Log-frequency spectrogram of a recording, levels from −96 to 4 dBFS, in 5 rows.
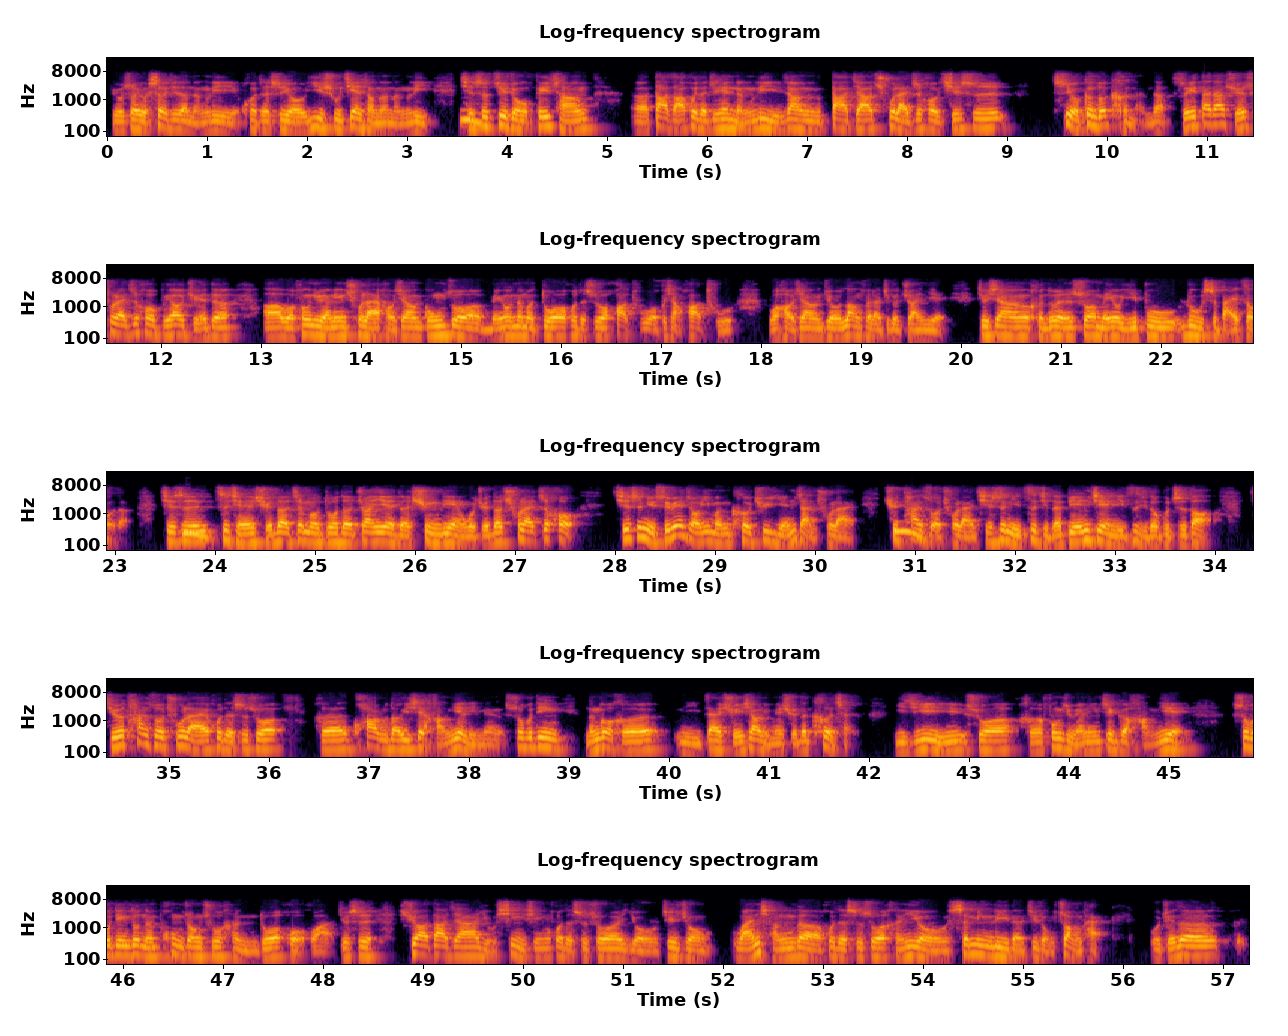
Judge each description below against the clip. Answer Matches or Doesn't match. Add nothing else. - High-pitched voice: Doesn't match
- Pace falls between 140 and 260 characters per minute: Doesn't match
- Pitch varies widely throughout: Doesn't match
